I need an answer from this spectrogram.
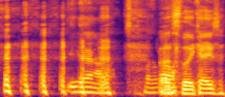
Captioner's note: laughing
